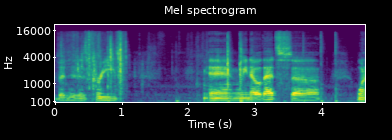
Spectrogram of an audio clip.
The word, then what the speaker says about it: Freese: I always say Freeze because that's how it's spelled, but it is Freeze.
